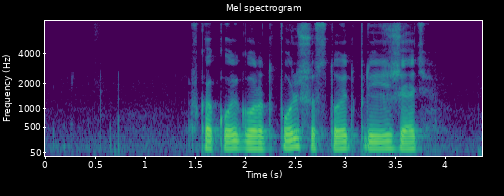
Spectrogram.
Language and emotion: Russian, neutral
